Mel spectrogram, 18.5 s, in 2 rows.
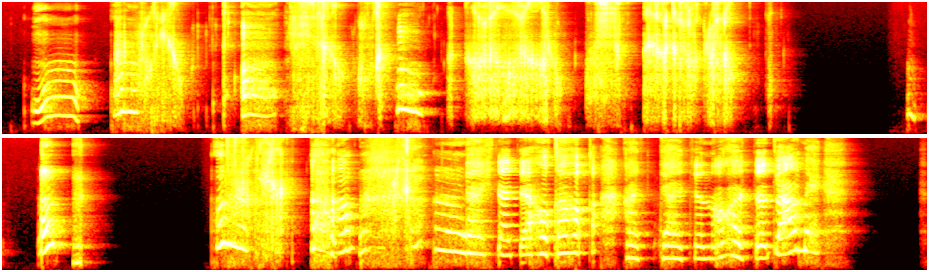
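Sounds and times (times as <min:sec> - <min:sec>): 
oral sex sounds: 0:00.3 - 0:07.9, 0:11.4 - 0:17.6.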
